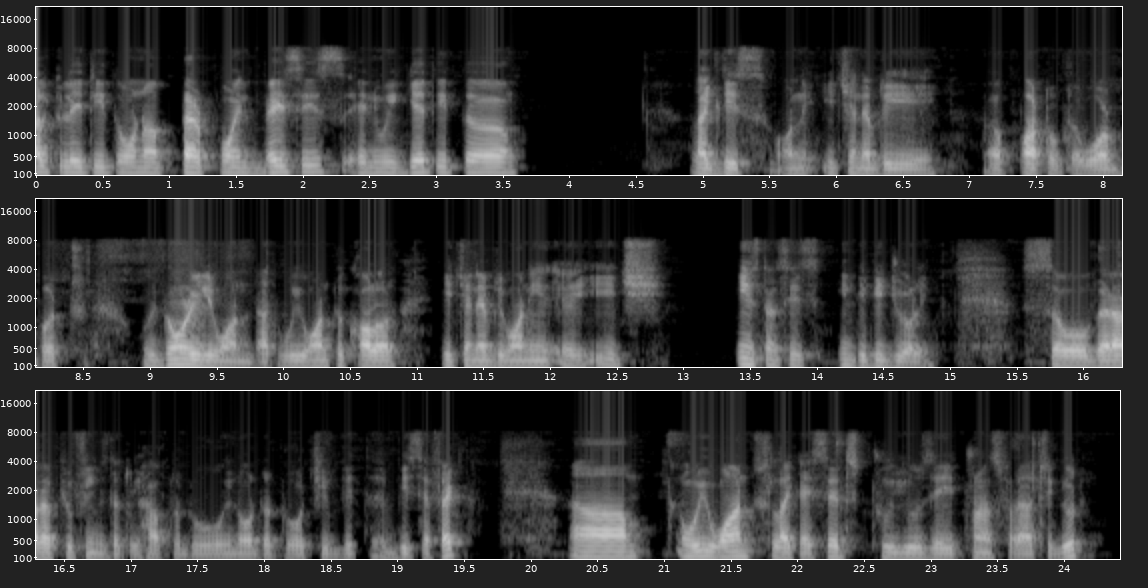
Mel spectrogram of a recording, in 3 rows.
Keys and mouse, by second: 11.0-12.5 drag, 16.1 typing, 18.5 click, 21.6 click, 23.5 shift+a.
